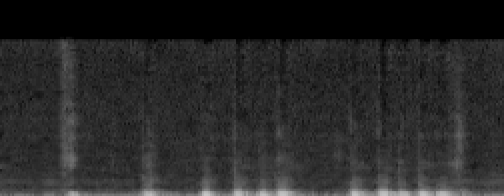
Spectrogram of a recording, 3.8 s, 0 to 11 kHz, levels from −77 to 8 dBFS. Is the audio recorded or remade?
remade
